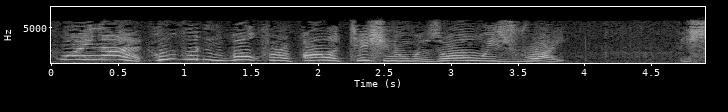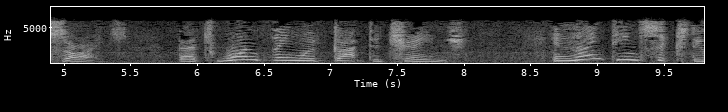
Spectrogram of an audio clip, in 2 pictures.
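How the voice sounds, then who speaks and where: An actress playing an earnest, assured thirteen-year-old boy with a grown soldier's mind in an old-time radio drama. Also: high-pitched. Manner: assured, insistent, explanatory. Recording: muffled, noisy old radio recording.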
